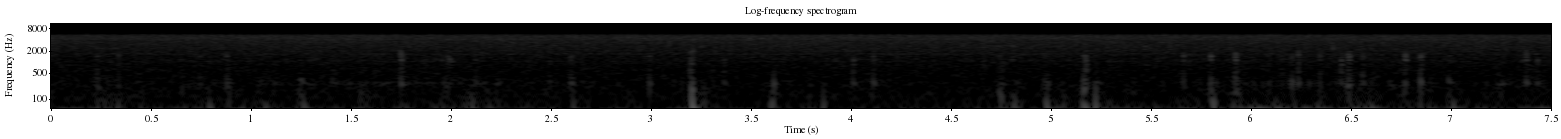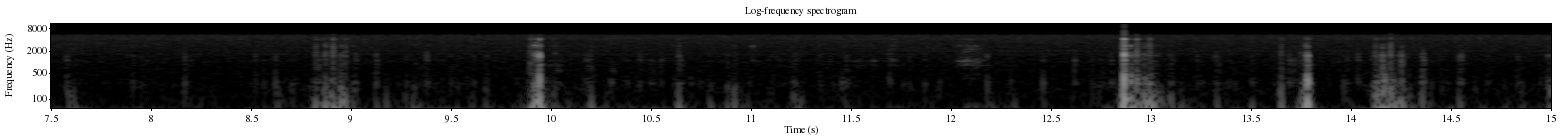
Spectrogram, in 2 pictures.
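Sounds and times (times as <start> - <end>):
steady low rumble: 0.0 - 15.0
bicycle rattling over gravel: 4.0 - 15.0.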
